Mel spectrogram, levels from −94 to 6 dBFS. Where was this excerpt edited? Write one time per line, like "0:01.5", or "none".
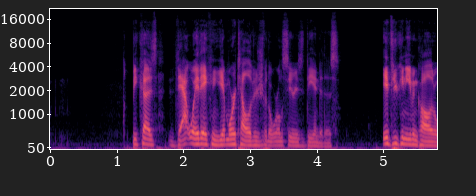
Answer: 0:03.2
